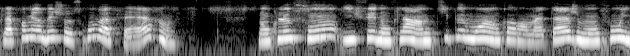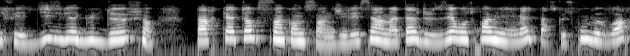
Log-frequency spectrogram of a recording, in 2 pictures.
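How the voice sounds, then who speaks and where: Chatty French-speaking craft host, high voice. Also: female voice, a bit bright. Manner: chatty, apologetic, greets viewers while working. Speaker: crafting live-stream host. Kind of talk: casual live craft demonstration.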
